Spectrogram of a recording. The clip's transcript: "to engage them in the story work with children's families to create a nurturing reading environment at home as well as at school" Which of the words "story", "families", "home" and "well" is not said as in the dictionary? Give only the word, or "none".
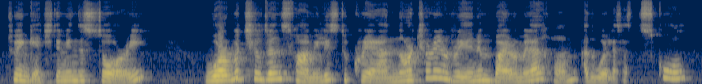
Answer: families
